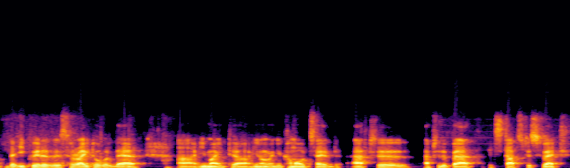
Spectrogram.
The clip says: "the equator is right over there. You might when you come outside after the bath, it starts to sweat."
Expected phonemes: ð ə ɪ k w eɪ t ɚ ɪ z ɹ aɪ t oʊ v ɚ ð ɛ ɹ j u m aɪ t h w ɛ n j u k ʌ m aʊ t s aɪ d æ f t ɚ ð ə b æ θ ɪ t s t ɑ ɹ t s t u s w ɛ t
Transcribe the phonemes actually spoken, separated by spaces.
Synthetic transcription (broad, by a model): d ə ɪ k w eɪ t ɚ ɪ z ɹ aɪ t oʊ v ɚ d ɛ ɹ j u m aɪ t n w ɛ n j u k ʌ m aʊ t s aɪ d æ f t ɚ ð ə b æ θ ɪ t s t ɑ ɹ t s t u s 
